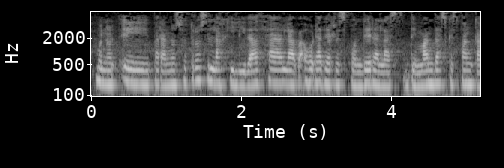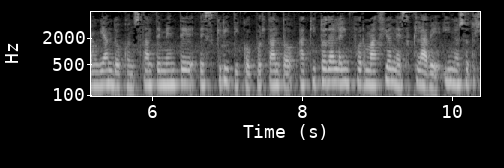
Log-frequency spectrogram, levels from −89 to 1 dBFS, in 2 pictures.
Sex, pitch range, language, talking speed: female, 180-220 Hz, Spanish, 175 wpm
